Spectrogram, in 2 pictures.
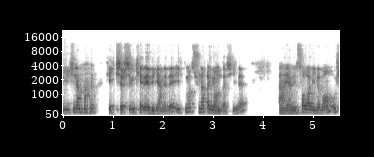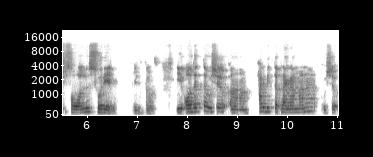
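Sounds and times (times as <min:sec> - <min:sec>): person talking: 0:00.0 - 0:03.6, 0:04.4 - 0:11.0.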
